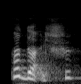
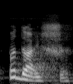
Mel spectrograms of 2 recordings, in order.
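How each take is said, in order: First: Higher shooing. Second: Said in the usual way. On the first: A narrator's reading. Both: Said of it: "сказала подвязка".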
